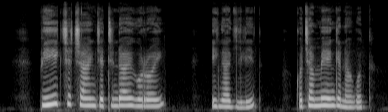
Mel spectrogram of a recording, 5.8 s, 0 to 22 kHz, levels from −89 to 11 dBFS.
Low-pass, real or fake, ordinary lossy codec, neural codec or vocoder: 19.8 kHz; real; none; none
